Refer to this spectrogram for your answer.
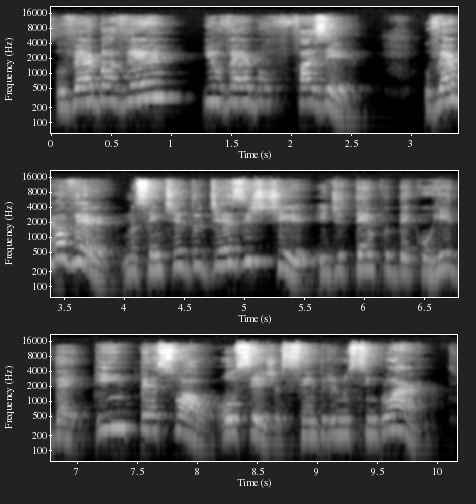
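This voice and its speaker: A woman teaching a live online writing lesson, emphatic, spelling words out and asking rhetorical questions. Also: fairly high pitch.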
